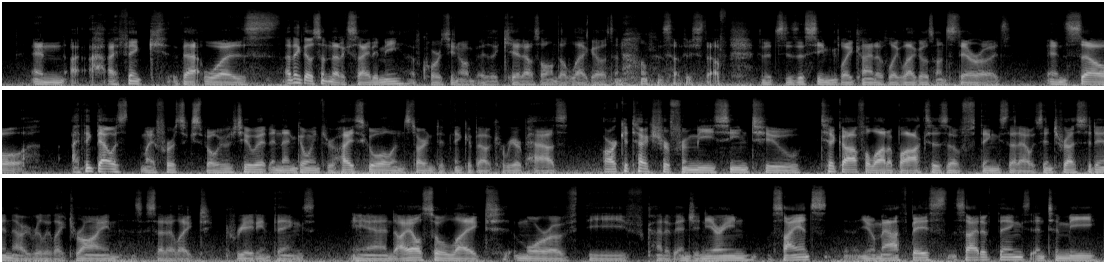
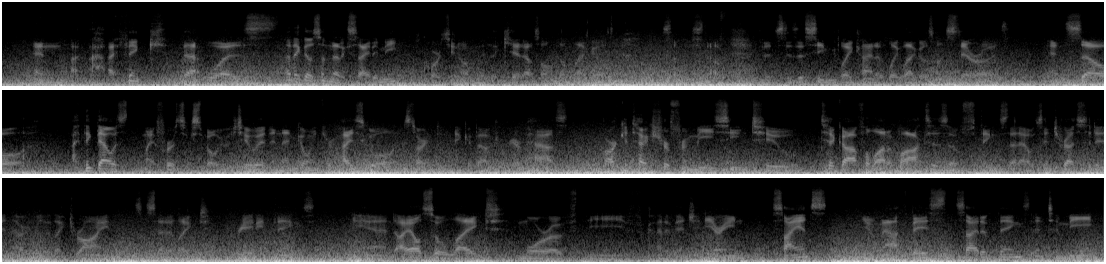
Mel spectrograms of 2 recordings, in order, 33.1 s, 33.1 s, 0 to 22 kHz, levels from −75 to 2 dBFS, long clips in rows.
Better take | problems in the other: first | low rumble; loud; throughout; 1 dB below the speech; faint in the first

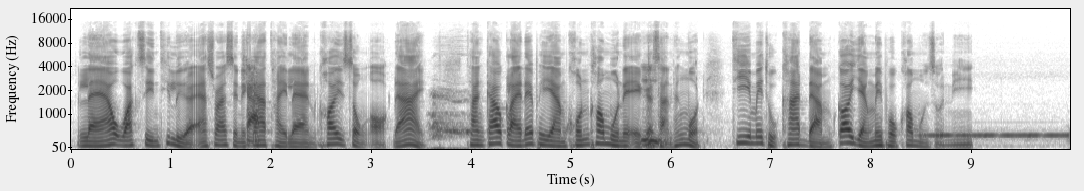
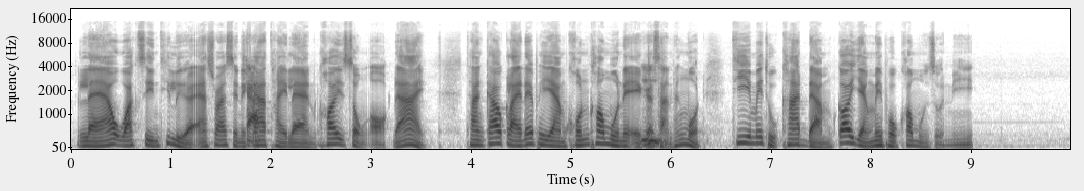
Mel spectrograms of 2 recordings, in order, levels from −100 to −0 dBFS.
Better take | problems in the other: second | dog barking; faint; at 3.5 s; peak 10 dB below the speech // alarm; faint; from 8.5 s on; peak 10 dB below the speech

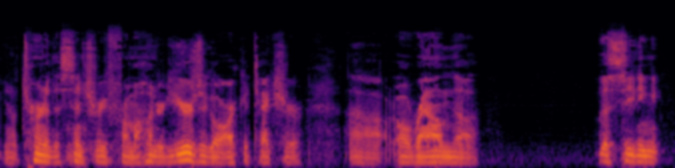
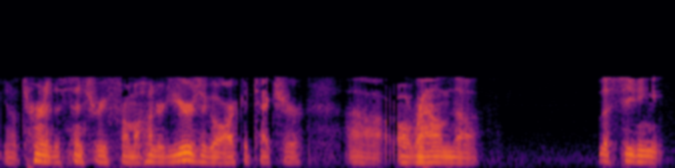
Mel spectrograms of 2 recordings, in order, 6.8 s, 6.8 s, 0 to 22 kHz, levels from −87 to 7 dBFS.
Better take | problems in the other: first | garbled, watery; badly; nothing above 4 kHz; slightly in the first

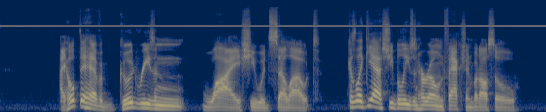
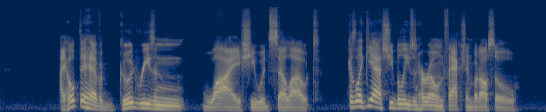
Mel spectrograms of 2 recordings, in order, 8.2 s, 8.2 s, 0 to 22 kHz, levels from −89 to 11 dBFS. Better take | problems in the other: second | high-pitched whine; noticeable; throughout; 8.5 kHz, 20 dB below the speech

